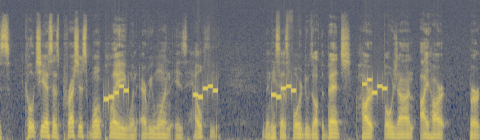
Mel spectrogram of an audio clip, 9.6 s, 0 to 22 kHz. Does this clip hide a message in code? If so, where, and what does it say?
Yes: five-tone selective call (CCIR) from 2.1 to 7.7 s, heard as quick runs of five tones, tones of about 100 ms, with speech in English. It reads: 23586 43786 43786 99587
